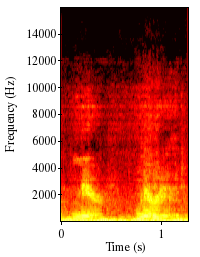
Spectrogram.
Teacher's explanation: This word has 3 syllables and the stress is on that first syllable. That MYR sounds like a myriad.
